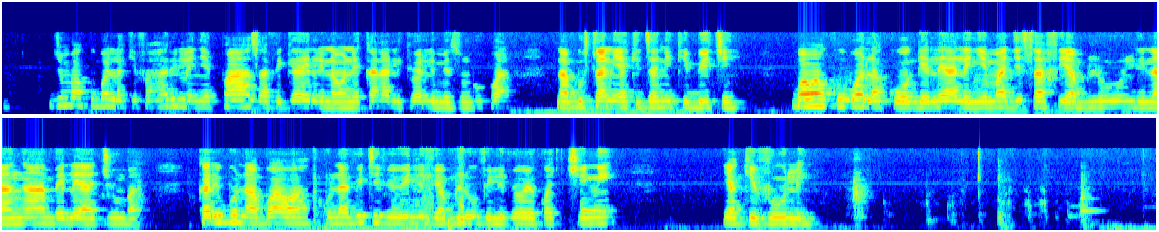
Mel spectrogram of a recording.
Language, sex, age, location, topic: Swahili, female, 36-49, Nairobi, finance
